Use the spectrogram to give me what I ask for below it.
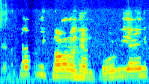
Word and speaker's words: Poirier: It's definitely calling him Poirier. It's Poirier. Poirier. No, it's Poirier. Oh. Anyway, because of the IE at the end, I believe that's how it's pronounced.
